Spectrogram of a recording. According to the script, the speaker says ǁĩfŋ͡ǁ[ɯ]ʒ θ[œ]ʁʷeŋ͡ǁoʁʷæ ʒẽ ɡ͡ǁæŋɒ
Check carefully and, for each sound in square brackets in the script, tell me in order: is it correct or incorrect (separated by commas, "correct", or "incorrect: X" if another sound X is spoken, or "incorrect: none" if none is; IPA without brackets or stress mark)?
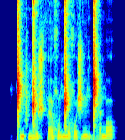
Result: incorrect: u, incorrect: æ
